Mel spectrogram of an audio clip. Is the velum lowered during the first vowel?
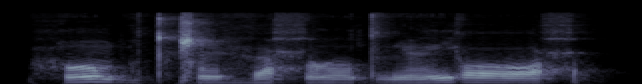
yes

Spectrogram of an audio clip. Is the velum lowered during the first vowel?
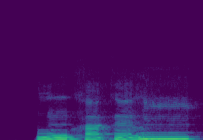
yes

